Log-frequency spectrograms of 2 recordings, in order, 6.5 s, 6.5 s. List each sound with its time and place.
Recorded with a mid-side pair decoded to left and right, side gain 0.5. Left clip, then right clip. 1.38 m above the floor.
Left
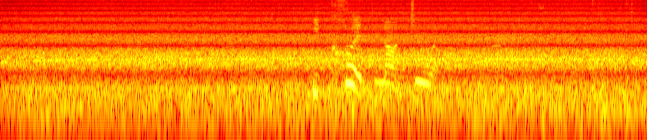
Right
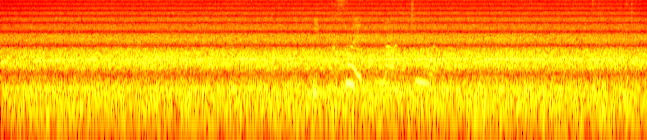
0.0 s a fan: 40° right
3.1 s a woman speaking: 5° left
